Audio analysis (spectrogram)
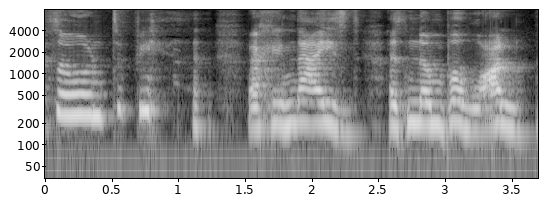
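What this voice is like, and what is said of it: Attempted Scouse accent. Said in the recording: “do a Scouse accent for Zach Gibson ... I haven't got a throat anymore ... I gave it a go.”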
